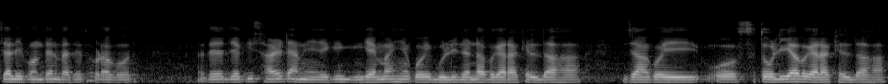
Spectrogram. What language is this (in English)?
Dogri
